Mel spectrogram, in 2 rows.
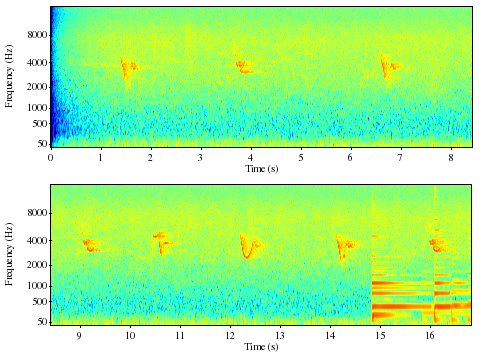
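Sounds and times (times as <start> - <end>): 
Blue-headed Vireo singing: 14.2 - 16.8.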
